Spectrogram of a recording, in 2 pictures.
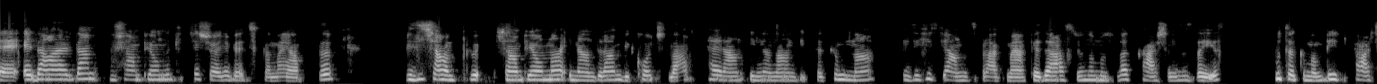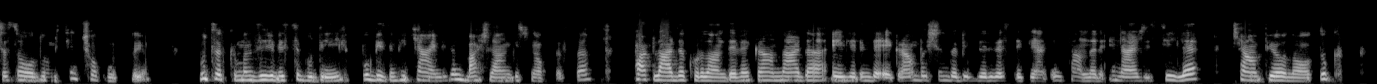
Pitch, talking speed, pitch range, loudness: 195 Hz, 125 wpm, 180-220 Hz, -22 LUFS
